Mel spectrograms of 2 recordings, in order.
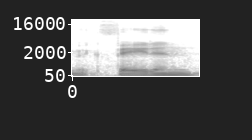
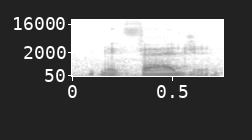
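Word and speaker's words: Macfadyen: colin firth and matthew mcfadyen which i'm pretty sure that's how you pronounce it everyone says matthew mcfadyen but right but the d is in front of the y yeah mcfadgen yeah and uh if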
